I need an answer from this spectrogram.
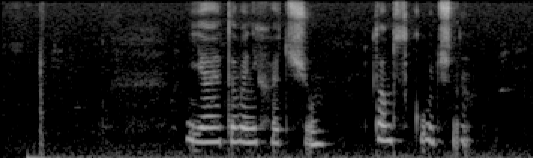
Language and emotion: Russian, sad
